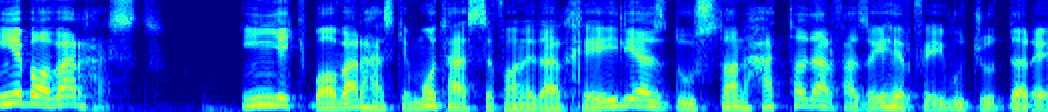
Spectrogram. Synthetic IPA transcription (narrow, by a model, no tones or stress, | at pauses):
ʔinjebɒːvæɾhæ̰st̪ | ʔiːnje̞cʰbɒːvæɾɦæst̪̚cʰe̞mot̪ʰææsːe̞fɒːne̞d̪æɾxejliːæzd̪uːst̪ɒːnhæt̪ʰːɒːd̪æɾfæzɒːjeɦe̞ɾfe̞iːvod͡ʒuːd̪ːɒːɾe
